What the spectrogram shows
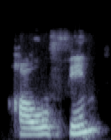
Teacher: واؤ ساکن سے پہلے جو زبر آ گیا ہے اس لیے یہ واؤ لین بن گیا ہے، اس کو نرم کر کے پڑھنا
